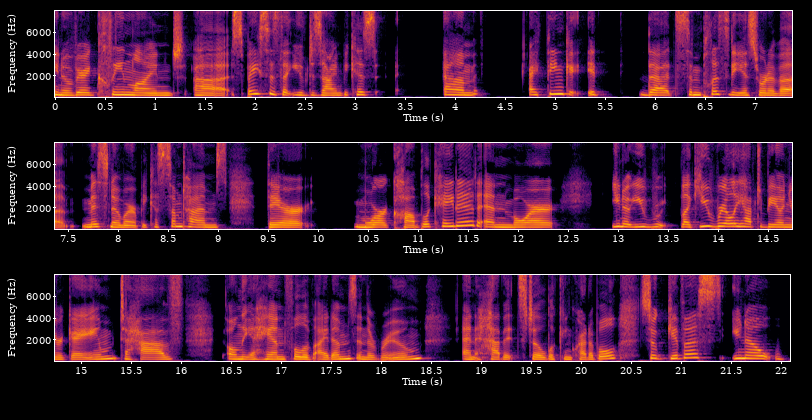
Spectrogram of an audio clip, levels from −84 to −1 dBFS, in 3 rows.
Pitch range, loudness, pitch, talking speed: 200-255 Hz, -18 LUFS, 220 Hz, 170 wpm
